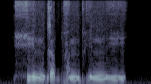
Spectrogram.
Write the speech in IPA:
hinɡɜbʱanbʱin mi

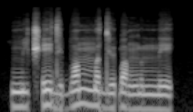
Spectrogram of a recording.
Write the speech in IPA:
ŋ͡mit͡ʃʼe debɒ mːʌdøɓɒ ŋ͡mɵmːe

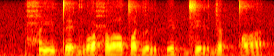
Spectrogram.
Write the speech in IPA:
ħẽː˧ t̪ɛ˦ɡwɔ˧ ħɔː˨tˤi˧ɡʊ˨r pɪː˧ʈ d͡zɪ˦rɡɛ˧ʈ tˤa˨

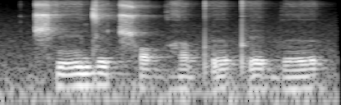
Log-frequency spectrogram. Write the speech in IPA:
ʈ͡ʂʰẽdiʈ͡ʂʰɔɡʱɐ pʼɘpʼe bɘ

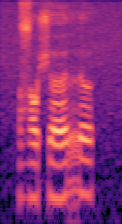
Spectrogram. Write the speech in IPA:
zɔʃɜrə

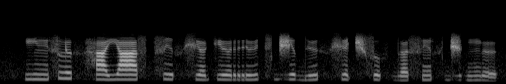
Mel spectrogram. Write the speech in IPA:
jĩslʏθha jast͡siθxʲœkʲø ryt͡sd͡ʒɪ d̪yθxʲɐt͡ʃsuθd̪œ sĩθd͡ʒøɡŋʏ

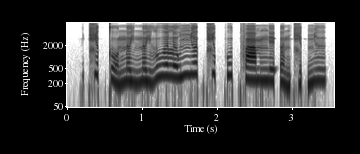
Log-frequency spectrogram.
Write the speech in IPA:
t͡ɕə˦˥t̚t̪o˧˩ nə˨˩jnə˨˩j lu˧ə̯lə˨˦wɲəː˦˥t̚t͡ɕə˦˥p̚ ʔu˦˥t̚faː˧mŋe˨˦ ʔə˧˩nt͡ɕə˨˩t̚ɲɨ˧

